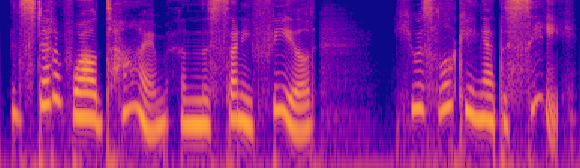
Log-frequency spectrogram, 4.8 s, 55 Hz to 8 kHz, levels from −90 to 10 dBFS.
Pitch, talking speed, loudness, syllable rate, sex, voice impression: 260 Hz, 175 wpm, -19 LUFS, 5.0 syllables/s, female, feminine, adult-like, tensed, powerful, clear, fluent, intellectual, elegant, lively, slightly strict, intense, sharp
